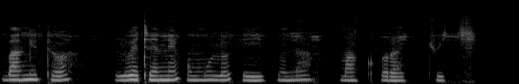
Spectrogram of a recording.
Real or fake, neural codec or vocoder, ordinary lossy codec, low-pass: fake; vocoder, 44.1 kHz, 128 mel bands, Pupu-Vocoder; none; 10.8 kHz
